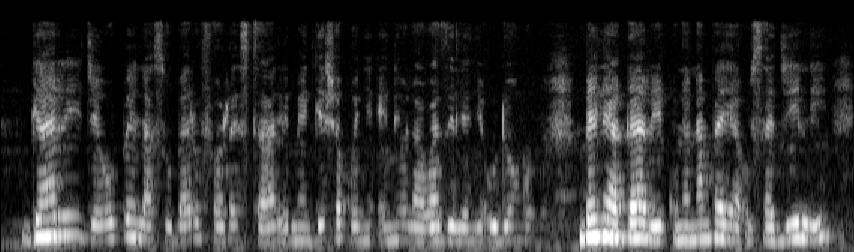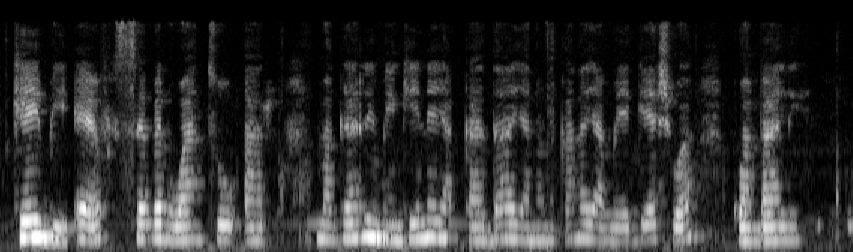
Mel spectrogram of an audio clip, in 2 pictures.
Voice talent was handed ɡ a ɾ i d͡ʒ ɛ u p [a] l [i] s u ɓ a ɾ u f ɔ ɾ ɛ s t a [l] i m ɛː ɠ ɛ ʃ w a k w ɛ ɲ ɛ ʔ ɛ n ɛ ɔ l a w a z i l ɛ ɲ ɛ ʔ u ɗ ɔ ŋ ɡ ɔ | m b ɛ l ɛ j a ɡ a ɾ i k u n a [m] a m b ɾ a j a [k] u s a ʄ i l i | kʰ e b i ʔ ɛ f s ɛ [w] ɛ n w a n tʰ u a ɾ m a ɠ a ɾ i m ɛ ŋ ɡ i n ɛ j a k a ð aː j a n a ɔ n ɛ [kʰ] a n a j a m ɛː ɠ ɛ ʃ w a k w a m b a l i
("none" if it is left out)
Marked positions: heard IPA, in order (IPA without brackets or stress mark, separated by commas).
ɛ, a, l, n, ʔ, v, k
